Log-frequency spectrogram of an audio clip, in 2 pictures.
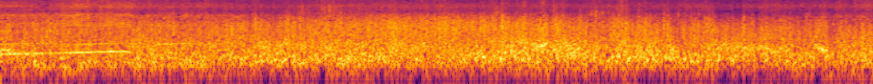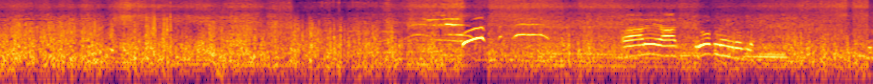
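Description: Wind rushes loudly over a microphone on a moving motorcycle.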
